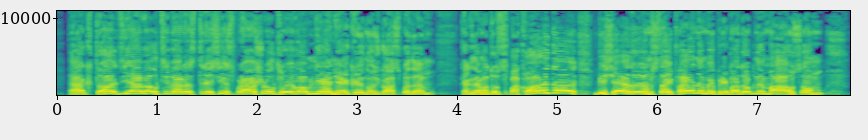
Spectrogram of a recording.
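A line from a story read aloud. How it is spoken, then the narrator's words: Shouted reply. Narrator (Russian): крикнул в ответ Мастерсон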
